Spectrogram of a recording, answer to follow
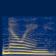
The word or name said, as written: knowing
